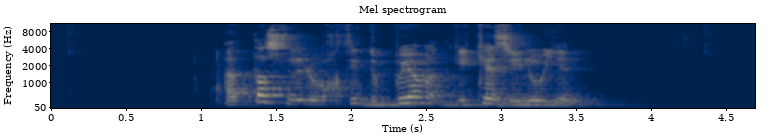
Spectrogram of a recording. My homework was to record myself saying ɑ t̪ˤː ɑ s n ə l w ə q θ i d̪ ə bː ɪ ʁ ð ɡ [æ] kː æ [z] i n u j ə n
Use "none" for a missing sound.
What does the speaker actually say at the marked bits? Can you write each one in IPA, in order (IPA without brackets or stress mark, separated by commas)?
i, z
